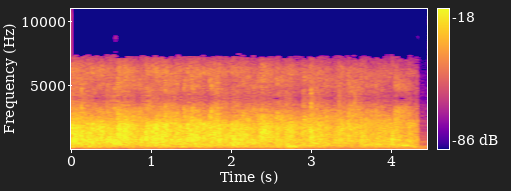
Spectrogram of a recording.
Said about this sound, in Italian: Ancora l'ultimo applauso, grazie.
